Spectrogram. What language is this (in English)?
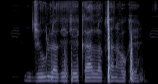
Bhojpuri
